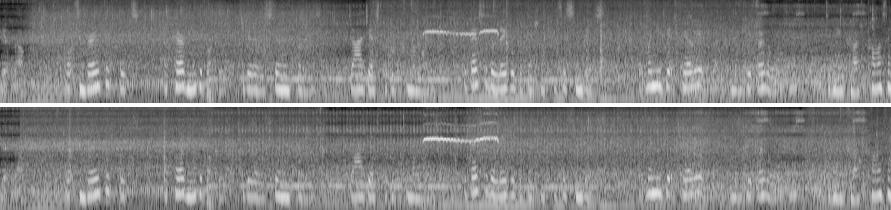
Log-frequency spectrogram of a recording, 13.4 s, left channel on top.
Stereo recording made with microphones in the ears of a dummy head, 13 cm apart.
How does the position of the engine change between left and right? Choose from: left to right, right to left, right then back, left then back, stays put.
stays put.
